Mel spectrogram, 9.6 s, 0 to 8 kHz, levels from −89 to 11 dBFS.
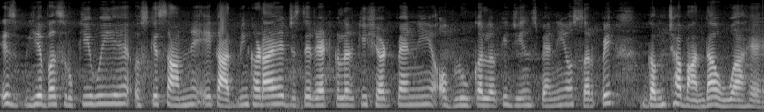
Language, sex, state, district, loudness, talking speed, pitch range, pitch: Hindi, female, Bihar, Katihar, -20 LUFS, 200 wpm, 190-215 Hz, 205 Hz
